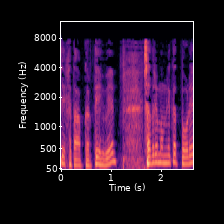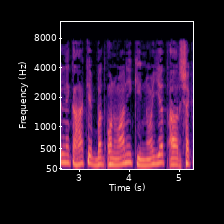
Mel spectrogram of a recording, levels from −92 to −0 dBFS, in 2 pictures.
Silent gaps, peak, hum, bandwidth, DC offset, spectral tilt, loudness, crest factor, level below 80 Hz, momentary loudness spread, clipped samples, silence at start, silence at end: none; -6 dBFS; none; 8 kHz; under 0.1%; -5 dB/octave; -26 LUFS; 20 dB; -56 dBFS; 8 LU; under 0.1%; 0 s; 0 s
